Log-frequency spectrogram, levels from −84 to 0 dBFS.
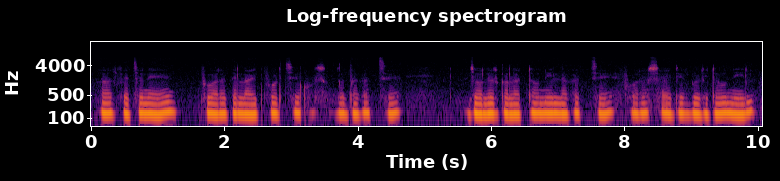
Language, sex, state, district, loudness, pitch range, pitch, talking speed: Bengali, male, West Bengal, Dakshin Dinajpur, -33 LUFS, 140-150 Hz, 145 Hz, 120 wpm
